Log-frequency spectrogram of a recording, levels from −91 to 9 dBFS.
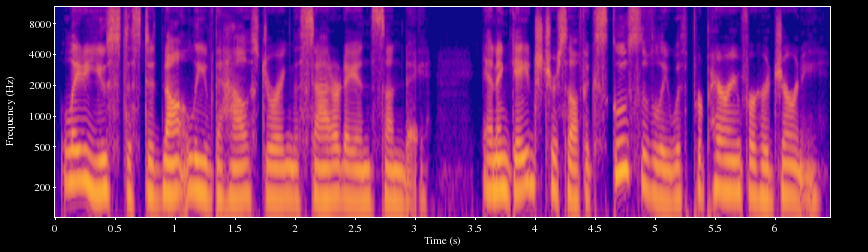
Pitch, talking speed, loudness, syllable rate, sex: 175 Hz, 195 wpm, -18 LUFS, 6.7 syllables/s, female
